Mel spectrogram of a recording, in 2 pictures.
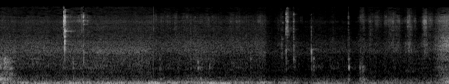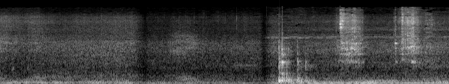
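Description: Small metal clicks and scrapes as a hand tool turns screws back into an EGR valve on a workbench, over a steady low hum. About seven seconds in, a louder clatter of metal parts being handled.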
